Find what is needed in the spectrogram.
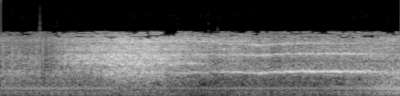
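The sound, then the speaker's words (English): A car engine revs hard and climbs in pitch, a sustained roaring drone with rising whine, as the car chases another vehicle turning through side streets, loud and continuous for the whole three seconds. “He's turning again up ahead. We'll get him.”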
